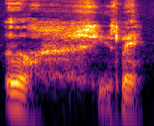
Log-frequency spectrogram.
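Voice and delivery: usual speaking voice

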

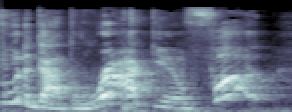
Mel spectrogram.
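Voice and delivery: normal talking voice

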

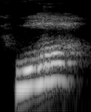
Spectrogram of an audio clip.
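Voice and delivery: "w" as a speech sound, not the letter name; isolated phonics sound. Shown as a demonstration. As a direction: sound out "w" by itself, as in weed. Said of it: "sound can be heard at the beginning".

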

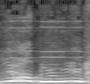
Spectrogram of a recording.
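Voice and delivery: mock teary high-pitched yes; teary-eyed. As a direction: imitate a woman choked up with happy tears. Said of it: "she's all teary-eyed".

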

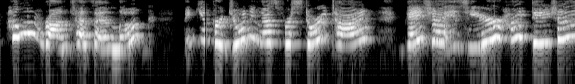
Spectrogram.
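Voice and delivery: high, loud bright hellos; cheerful livestream welcome; excited greetings. Real, not acted. Greeting viewers by name.

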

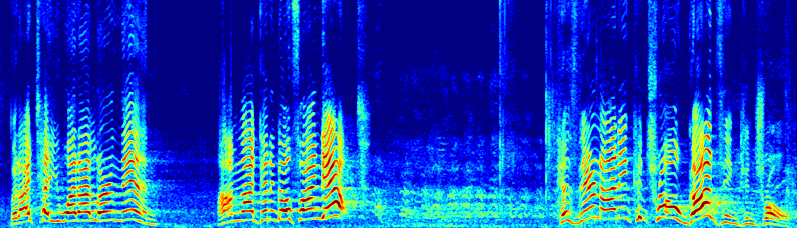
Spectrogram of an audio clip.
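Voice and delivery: loud, high preaching. Acted. Preacher telling the church God's in control, loud and high. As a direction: drive the point home to the church.

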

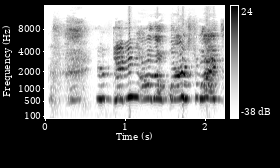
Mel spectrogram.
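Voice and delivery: high, slow, drawn-out cry; loud wail. Real, not acted. Friend watching the wasabi reaction, loud wail.

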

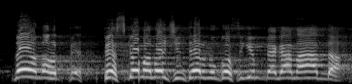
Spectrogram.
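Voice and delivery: high, projected reply; calling back. Acted. Fishermen answer the shore with no catch, calling back. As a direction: call back from the boat.

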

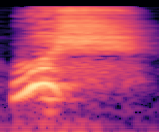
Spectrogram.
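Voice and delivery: high, loud whooshing exclamation; whoosh effect. A narrator's reading. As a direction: sweep the word like a rush of air. Sound effect in story.

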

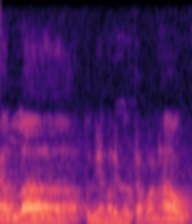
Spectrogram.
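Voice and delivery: ordinary talk

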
